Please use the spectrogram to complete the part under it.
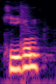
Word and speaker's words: Keoghan: It's like key. It's like Keoghan. So Keegan. Keoghan.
